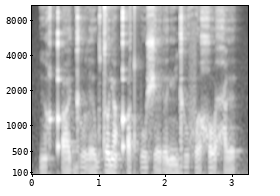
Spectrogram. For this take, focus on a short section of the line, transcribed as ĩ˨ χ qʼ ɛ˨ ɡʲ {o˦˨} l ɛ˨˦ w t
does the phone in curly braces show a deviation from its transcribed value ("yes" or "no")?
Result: no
